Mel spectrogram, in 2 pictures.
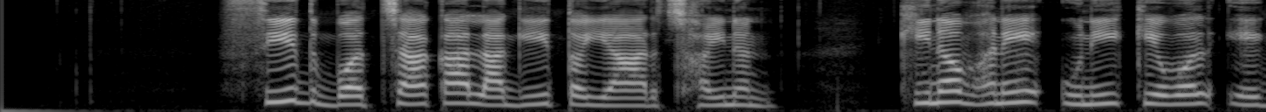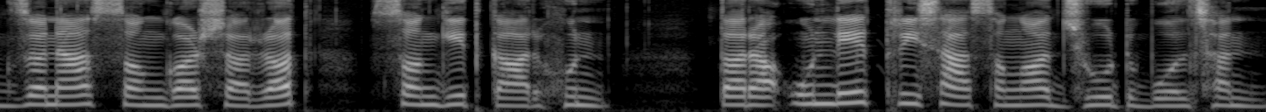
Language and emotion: Nepali, neutral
